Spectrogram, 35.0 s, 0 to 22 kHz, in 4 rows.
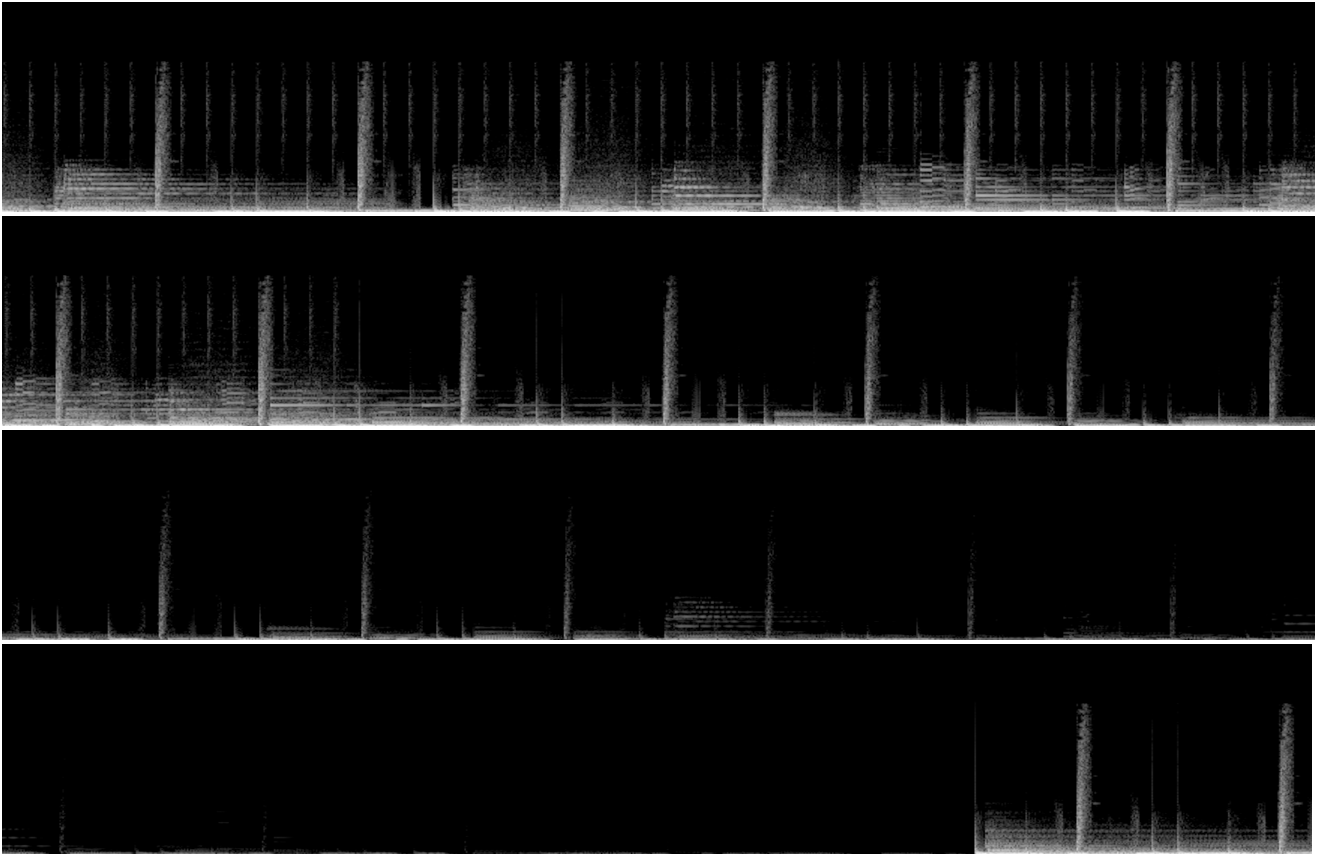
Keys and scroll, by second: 11.4 ctrl+k, 23.5 ctrl+z.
